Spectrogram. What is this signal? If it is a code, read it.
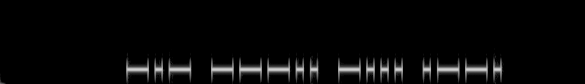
Morse code, heard as a keyed tone, about 17 wpm, 700 Hz. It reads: K8BP
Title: USA Call Signs - 4 Characters - 4x Character Spacing - 17wpm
